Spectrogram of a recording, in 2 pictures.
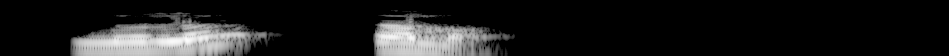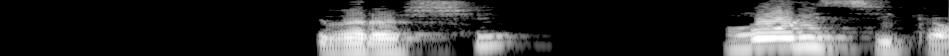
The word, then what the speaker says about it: ন্যূনতম: শুরুতে যদি জ ফলা থাকে অনেক সময় এ উচ্চারিত হয়, অনেক সময় হয় না। ন্যূনতম অর্থাৎ উচ্চারণ নেই, ন্যূনতম।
